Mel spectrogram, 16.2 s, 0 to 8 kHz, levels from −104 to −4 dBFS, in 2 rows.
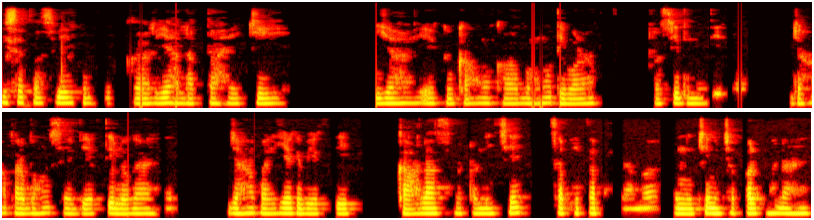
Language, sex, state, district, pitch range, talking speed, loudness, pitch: Hindi, male, Chhattisgarh, Balrampur, 140-145 Hz, 155 wpm, -31 LUFS, 145 Hz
